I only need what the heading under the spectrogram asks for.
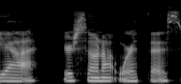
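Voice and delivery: normal talking voice

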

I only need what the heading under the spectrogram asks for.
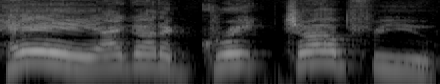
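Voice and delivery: high, loud, excited screaming pitch.

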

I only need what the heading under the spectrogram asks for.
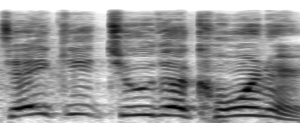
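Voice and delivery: loud, high-pitched yelling.

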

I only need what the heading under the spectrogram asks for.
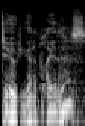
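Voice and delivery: keen, worked-up, eager, excited, acted. Retelling a buddy's message about a new game: imitating Adam, excited. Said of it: "I can just hear him in my head".

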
